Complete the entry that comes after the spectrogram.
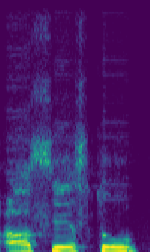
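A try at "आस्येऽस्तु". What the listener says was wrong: हाँ जी, यहाँ पर अस्तु अलग से नहीं बोलना है, आस्यस्तु, आस्यस्तु, ठीक है। यहाँ पर हमने आपको स्वर संधि में एक संधि सिखाई थी, पूर्व रूप संधि, उसका यहाँ पर प्रयोग हुआ है।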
